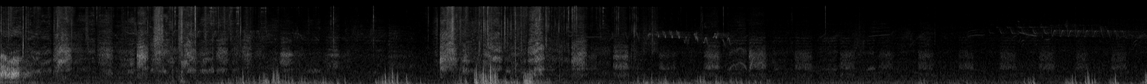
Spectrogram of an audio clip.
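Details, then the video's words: Belgian Malinois mix dog reacting to a coyote: loud, harsh barks burst out in clusters over the first seven seconds, then settle into a steady run of shorter barks about twice a second with a thin high whine above. "Belgian Malinois Mix’s Reaction to Coyote"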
